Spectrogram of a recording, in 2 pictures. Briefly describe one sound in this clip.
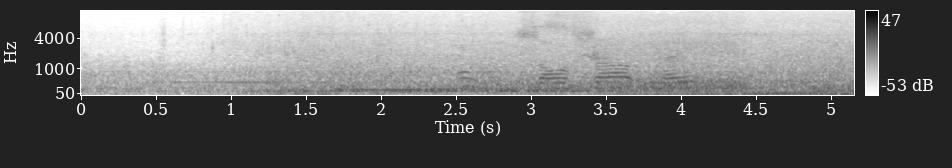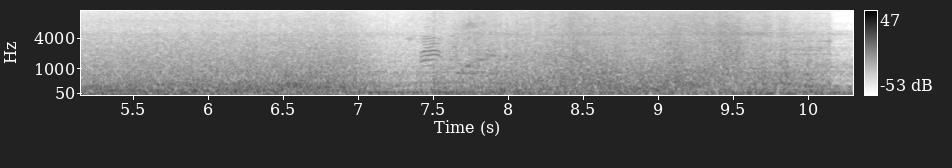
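A huge wave roars and crashes, growing louder.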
